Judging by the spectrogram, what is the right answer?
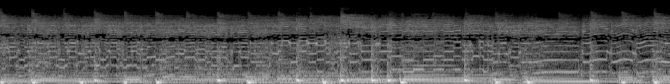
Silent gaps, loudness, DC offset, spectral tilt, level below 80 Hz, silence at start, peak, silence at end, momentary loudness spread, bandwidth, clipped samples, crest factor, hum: none; -19 LUFS; 0.2%; -5 dB/octave; -28 dBFS; 0 s; -2 dBFS; 0 s; 5 LU; 12.5 kHz; under 0.1%; 16 dB; none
